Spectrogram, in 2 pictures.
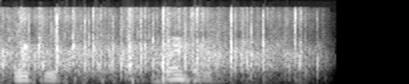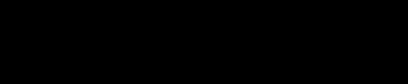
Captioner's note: audience applauding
